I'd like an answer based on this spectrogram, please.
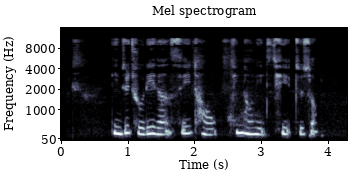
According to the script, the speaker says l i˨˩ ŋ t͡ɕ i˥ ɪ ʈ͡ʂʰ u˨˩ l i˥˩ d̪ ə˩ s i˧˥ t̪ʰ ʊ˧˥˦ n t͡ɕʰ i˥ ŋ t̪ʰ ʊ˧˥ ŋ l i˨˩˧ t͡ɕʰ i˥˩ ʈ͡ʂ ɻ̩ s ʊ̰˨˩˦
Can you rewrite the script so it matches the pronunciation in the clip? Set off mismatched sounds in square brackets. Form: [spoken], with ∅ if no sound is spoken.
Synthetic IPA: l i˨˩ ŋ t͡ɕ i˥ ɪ ʈ͡ʂʰ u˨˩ l i˥˩ d̪ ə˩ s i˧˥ t̪ʰ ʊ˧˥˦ [ŋ] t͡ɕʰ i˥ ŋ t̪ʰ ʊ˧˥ ŋ l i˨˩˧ t͡ɕʰ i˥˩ ʈ͡ʂ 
